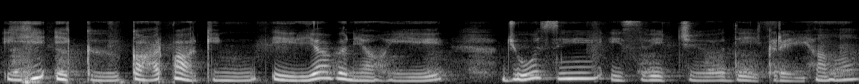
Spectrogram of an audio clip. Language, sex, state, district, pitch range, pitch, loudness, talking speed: Punjabi, female, Punjab, Kapurthala, 185-240 Hz, 200 Hz, -18 LUFS, 100 wpm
